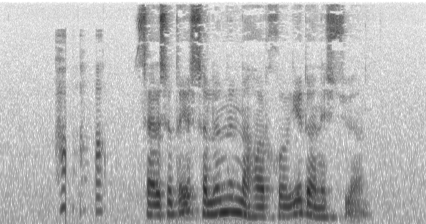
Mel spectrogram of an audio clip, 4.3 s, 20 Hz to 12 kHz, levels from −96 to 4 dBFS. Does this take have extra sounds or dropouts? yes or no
yes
